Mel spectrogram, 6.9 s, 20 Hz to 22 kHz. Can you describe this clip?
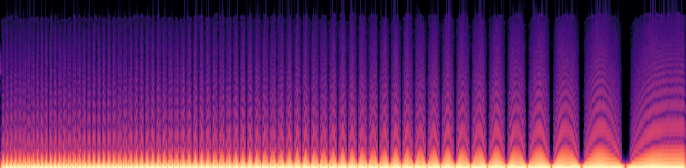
sub-wobble-up-g1
Sound effect or weird sub bass wobble down loop. 4 bars in length at 140 bpm
I used audacity to generate two sine wave tones both 49 or G (g1). On one I applied a sliding pitch shift down a full octave. For some reason this creates a nice wobble down. I then reversed it to make a low frequency wobble up.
